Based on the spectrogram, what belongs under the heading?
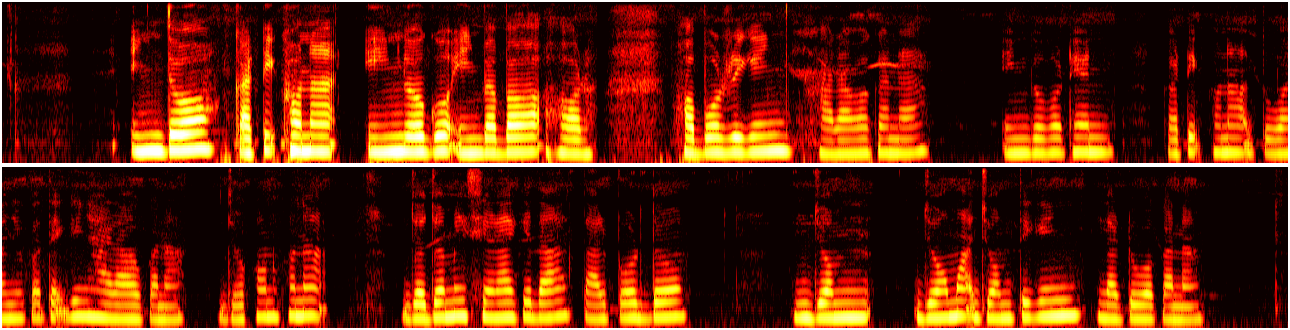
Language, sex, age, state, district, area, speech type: Santali, female, 18-30, West Bengal, Birbhum, rural, spontaneous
